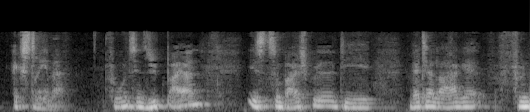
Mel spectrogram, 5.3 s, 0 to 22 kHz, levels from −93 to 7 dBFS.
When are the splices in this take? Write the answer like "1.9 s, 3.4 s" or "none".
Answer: 1.0 s

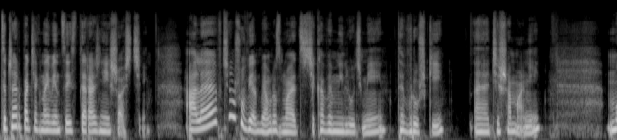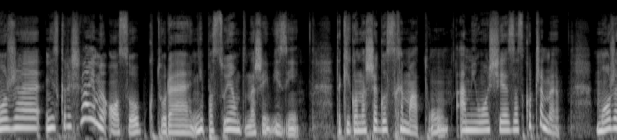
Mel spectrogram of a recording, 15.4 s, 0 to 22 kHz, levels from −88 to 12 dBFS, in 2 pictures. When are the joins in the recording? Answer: 5.0 s

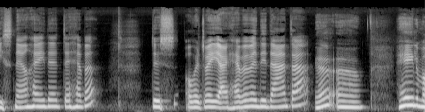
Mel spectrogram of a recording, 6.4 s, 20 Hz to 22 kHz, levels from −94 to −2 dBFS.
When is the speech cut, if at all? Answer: 2.6 s, 4.7 s

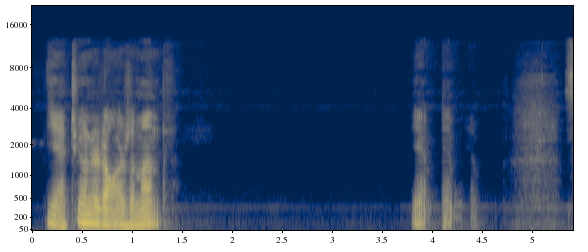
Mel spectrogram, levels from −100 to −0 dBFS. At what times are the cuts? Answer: 3.7 s

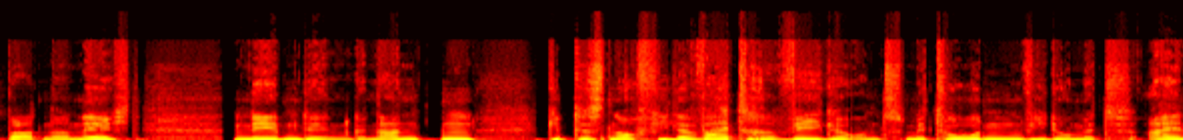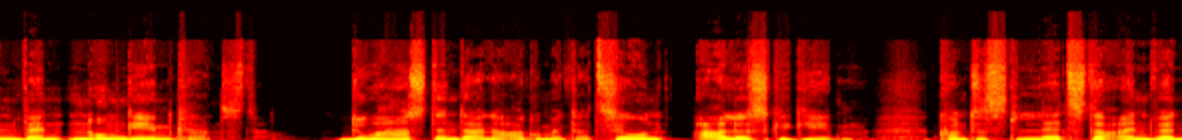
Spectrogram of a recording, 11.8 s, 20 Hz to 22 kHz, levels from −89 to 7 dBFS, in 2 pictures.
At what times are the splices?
1.1 s, 7.5 s

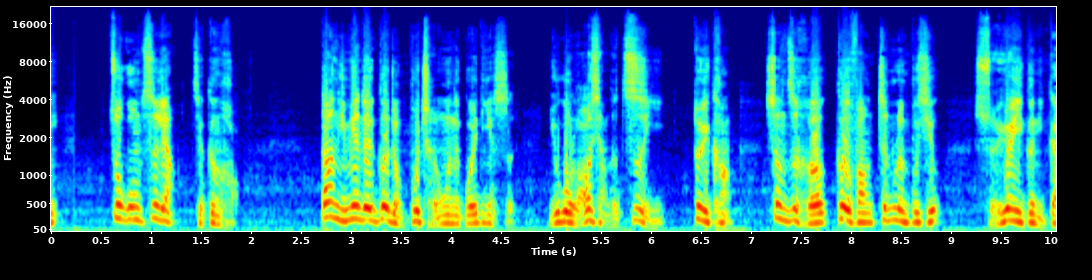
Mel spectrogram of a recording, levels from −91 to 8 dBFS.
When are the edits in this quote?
none

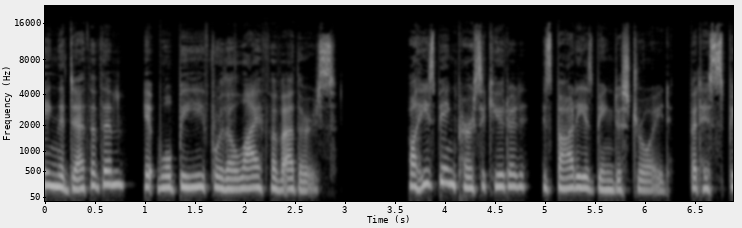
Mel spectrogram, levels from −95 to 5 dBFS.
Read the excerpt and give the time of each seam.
none

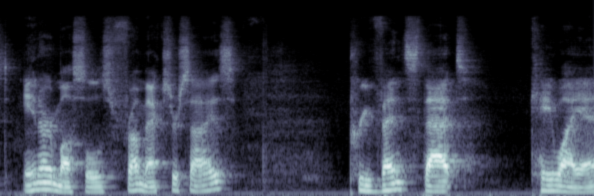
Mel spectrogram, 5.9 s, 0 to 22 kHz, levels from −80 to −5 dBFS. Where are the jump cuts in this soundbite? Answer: none

